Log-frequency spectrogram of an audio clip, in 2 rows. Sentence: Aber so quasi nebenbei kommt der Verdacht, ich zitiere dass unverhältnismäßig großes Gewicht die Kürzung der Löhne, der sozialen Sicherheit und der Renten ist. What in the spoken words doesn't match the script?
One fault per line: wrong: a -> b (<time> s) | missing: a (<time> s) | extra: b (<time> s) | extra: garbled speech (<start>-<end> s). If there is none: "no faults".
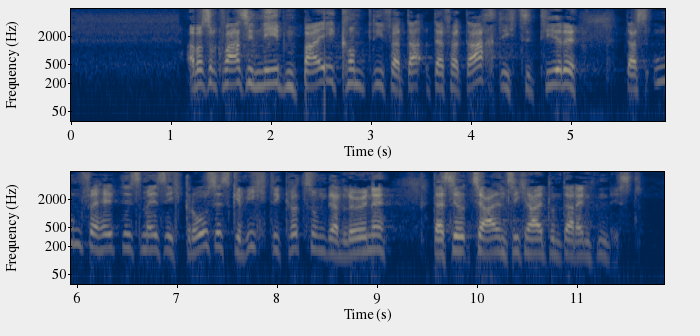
no faults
